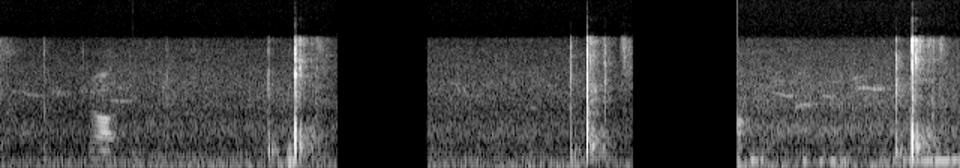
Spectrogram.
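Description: Cricket bat striking drop-fed balls: two sharp knocks about two seconds apart.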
